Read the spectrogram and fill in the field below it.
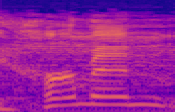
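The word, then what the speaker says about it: Germán: He faces Ratty Herman Marquez. It's spelled German.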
